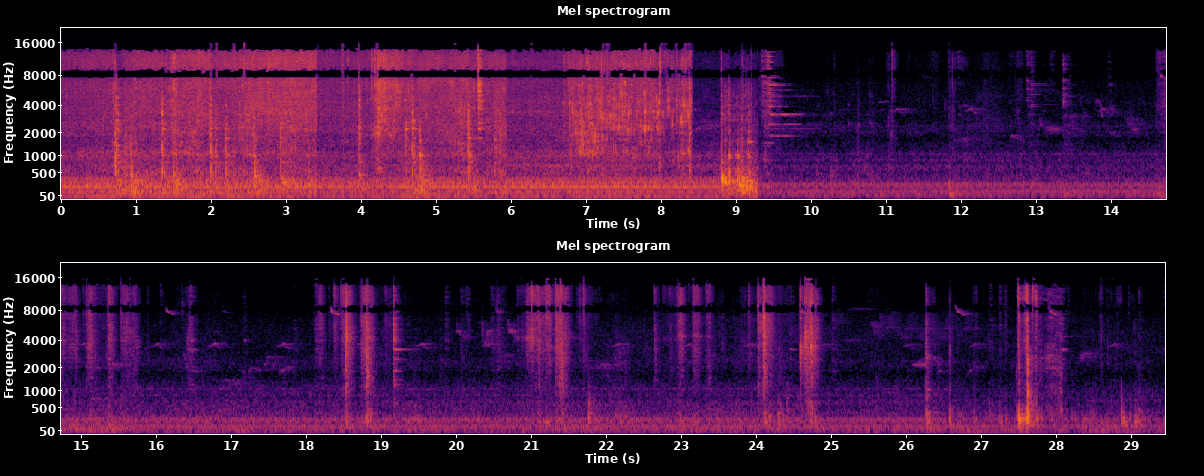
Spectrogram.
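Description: Chicken and spices sizzling in a hot pot while a wooden spatula stirs and scrapes. About nine seconds in, this gives way to a kitchen knife cutting a cauliflower into florets on a plastic cutting board, with a sharp knock every few seconds as the blade meets the board.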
